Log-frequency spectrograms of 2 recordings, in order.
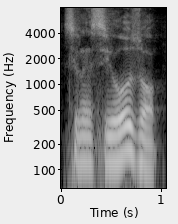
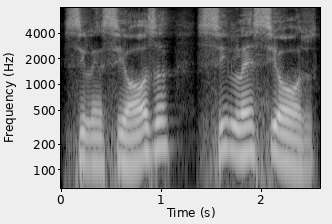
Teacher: A vogal O, né, no caso seria O, que é fechada, passa a ser aberta em expostas, aliás, exposta, exposto, expostos, silenciosa e silenciosa. Mudou o timbre, a vogal que era fechada, O, passa para a vogal aberta, O.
